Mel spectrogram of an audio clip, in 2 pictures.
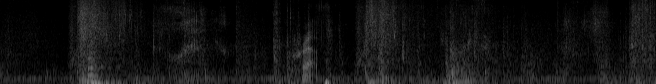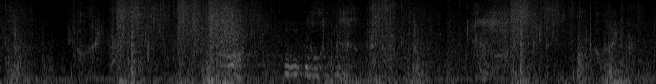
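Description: Blades swing and strike with sharp hits.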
